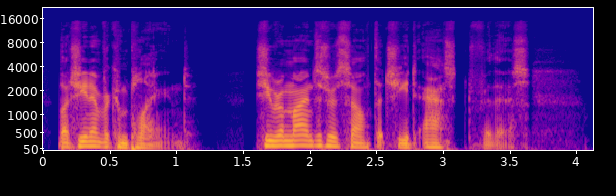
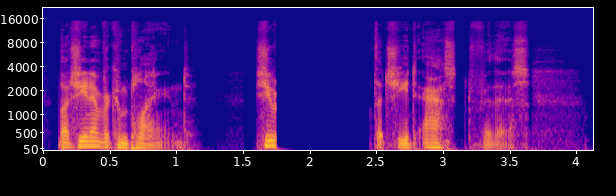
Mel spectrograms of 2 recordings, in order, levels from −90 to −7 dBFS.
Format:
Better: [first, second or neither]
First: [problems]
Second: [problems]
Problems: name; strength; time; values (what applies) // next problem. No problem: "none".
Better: first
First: none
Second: audio cutting out; at 2 s for 0.5 s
